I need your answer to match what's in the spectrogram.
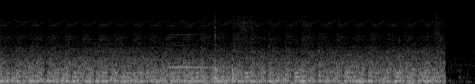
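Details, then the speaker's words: Honda Civic Type R FK8, about 35,000 miles, a salvage non-runner, first start on a booster pack: uneven, lumpy churning catches briefly then abruptly cuts out; rough running. "what the hell is that that's definitely not a noise you want to hear when you've just bought a car sight unseen from a salvage auction that sounds absolutely terrible"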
